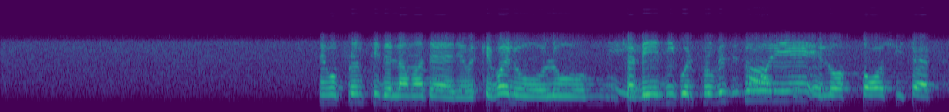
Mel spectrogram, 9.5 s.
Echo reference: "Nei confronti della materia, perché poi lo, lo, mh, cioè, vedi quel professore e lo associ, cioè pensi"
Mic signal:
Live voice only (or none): sì, esatto.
